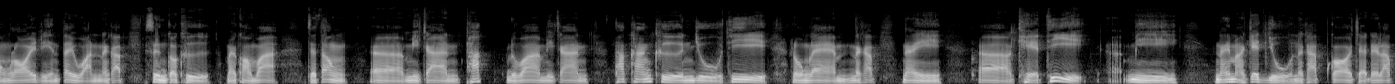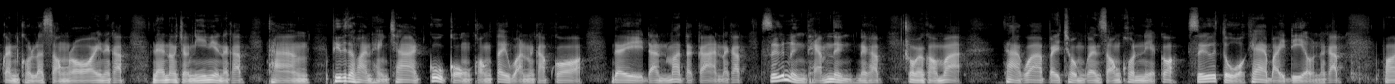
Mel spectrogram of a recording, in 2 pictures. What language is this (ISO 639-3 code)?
tha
